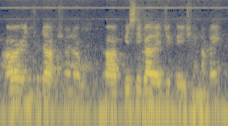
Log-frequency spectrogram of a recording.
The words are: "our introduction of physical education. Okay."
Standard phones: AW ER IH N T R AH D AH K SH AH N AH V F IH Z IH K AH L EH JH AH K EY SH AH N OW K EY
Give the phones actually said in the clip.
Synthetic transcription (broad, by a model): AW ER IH N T R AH D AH K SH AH N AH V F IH S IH K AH L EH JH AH K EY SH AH N OW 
